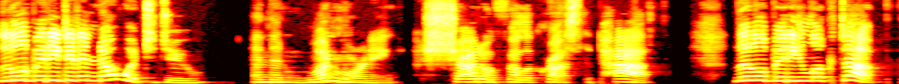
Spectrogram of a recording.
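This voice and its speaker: A woman narrating a children's story aloud in an expressive read-aloud style. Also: high-pitched, moderate pace. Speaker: storybook reader.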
